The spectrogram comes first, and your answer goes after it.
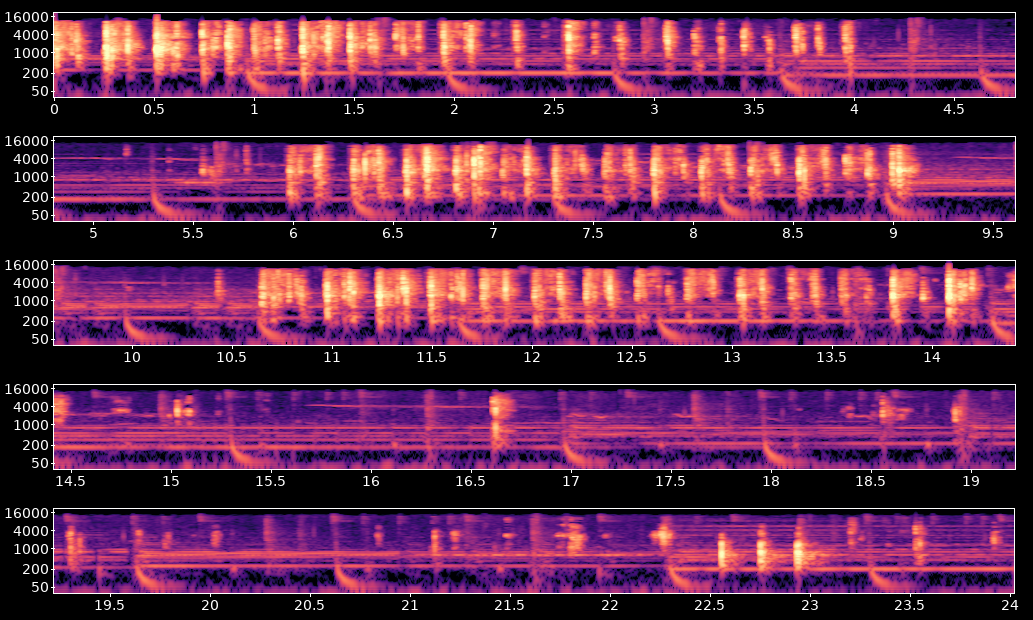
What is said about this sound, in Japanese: カードシャッフルします。少々お待ちください。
